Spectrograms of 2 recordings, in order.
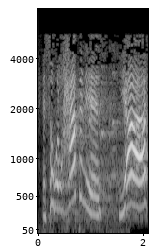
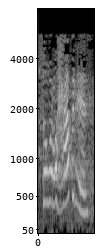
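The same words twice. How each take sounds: First: Laughing. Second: Said in the usual way. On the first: Real, not acted. Laughs mid-sentence, restarts.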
